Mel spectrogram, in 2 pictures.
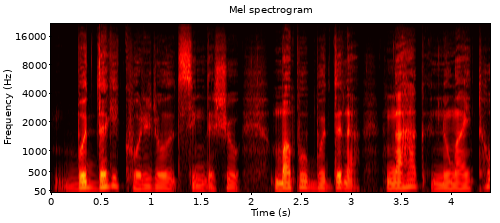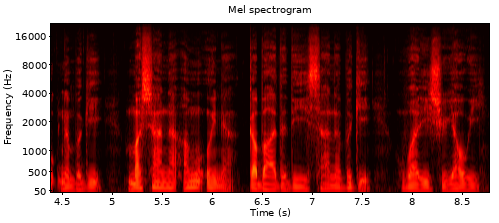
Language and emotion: Manipuri, neutral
